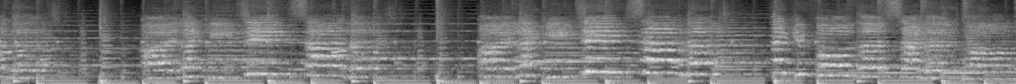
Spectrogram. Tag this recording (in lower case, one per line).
music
